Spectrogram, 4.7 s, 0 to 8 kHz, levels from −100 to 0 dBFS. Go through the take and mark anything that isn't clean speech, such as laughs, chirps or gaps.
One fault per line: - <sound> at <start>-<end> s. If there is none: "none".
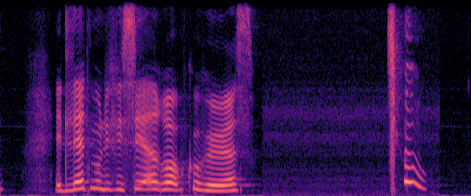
- sneeze at 3.9-4.3 s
